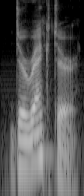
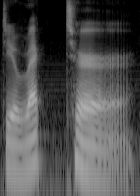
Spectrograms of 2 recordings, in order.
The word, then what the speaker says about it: director: 들어갑니다 자 한번 들어보시겠어요 director 이게 미국 10입니다 director 영국은 이겁니다 오케이 so 아를 아로 발음하고 R 발음은 탈락 그럼 마지막도 한번 예상해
